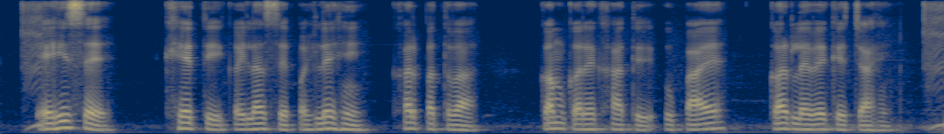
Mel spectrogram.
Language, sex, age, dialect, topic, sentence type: Bhojpuri, male, 25-30, Northern, agriculture, statement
